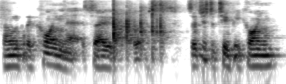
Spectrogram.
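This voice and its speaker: A man's voice: on the low side, normal speed, echoey room, heavy background noise. An English man explaining a science demonstration during a live stream. He talks with enthusiasm, rambles, and uses a lot of fillers. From England. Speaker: science educator.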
